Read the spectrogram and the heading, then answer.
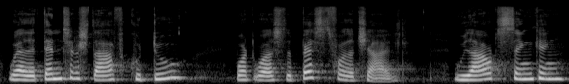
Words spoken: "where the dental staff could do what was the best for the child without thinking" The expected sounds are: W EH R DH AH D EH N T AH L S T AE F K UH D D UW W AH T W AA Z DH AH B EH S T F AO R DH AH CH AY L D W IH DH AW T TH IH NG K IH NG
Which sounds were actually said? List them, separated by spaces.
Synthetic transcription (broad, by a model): W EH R DH AH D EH N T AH L S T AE F K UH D D UW W AH T W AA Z DH AH B EH S T F AO R DH AH CH AY L D W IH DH AW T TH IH NG K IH NG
